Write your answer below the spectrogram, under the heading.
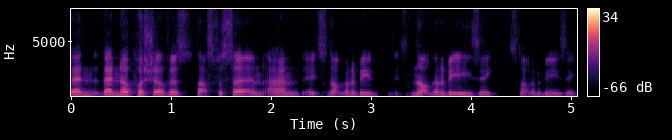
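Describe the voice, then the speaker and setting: A man with a Yorkshire accent speaks fairly high and at a fairly quick pace. The recording is very clean, with a silent background. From Yorkshire, Scarborough. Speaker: football fan YouTuber. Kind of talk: live stream chat reading viewer comments. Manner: casual, hesitant with fillers.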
